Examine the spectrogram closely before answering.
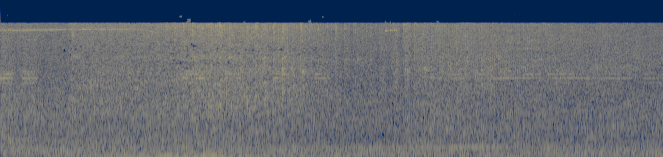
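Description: Roadside traffic noise: a large vehicle's engine running with a low hum that is strongest in the first few seconds, over a steady wash of road traffic.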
